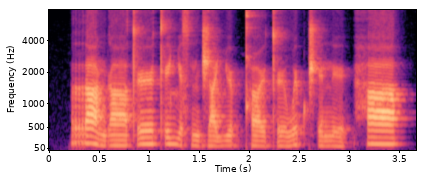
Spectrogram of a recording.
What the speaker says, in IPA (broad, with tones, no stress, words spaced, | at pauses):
ra˦˨ŋɡaː˨tʼøː˦tʼɪ˦ ʎə˨snd͡ʒa˨ʎø˨p qʰøː˨tʼø˨ wʏ˦pt͡ʃʼɪ˨nɪ˨ | ha˦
